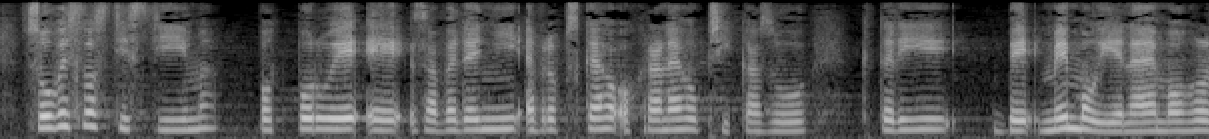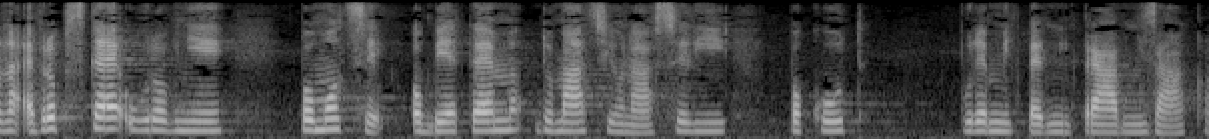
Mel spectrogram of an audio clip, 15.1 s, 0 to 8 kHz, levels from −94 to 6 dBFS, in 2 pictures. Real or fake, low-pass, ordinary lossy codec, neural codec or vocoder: real; 7.2 kHz; none; none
